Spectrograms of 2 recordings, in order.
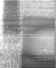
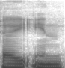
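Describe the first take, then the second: First: The word ends cut off after 'shai'. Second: The word ends with an added 'in' sound. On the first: The reader stops on this word. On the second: The reading continues without stopping.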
